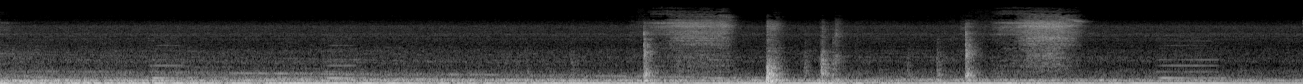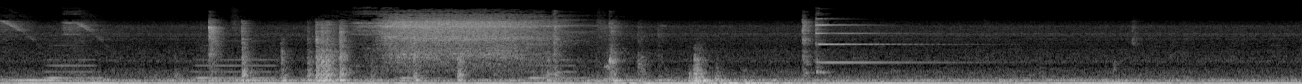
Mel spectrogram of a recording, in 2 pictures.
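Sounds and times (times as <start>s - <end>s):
train cab low rumble: 0.0s - 26.0s
air hiss: 10.1s - 10.9s, 16.7s - 18.7s
two-note beep: 13.4s - 14.1s, 15.0s - 15.9s.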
